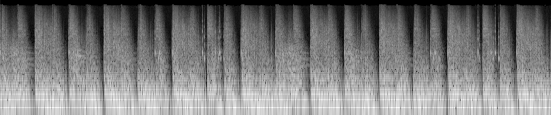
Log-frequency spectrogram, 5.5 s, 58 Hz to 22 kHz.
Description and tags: MR MorningTechno 03
Crunchy lofi overdriven analog drum loop, created with old Univox drum machine and FX.,
Lofi, Analog, Odd, Distorted, Jump-Up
